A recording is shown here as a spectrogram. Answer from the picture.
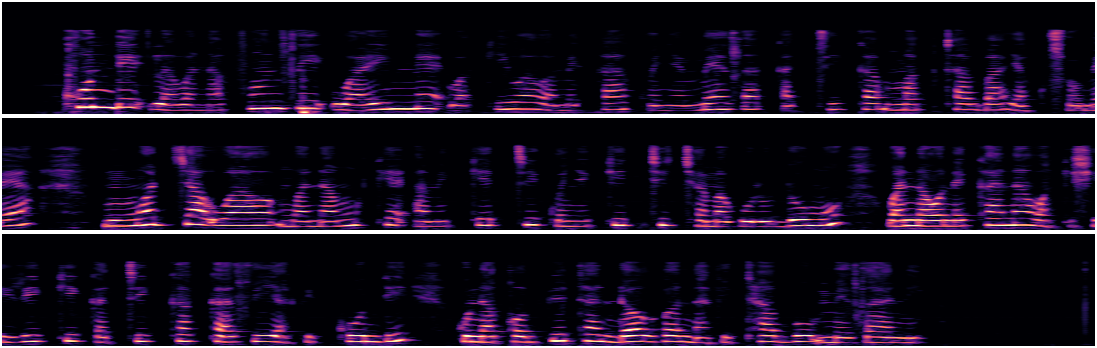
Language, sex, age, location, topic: Swahili, female, 25-35, Nairobi, education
